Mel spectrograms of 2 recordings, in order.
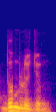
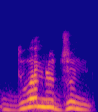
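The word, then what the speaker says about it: دملج: là, par exemple, j'aurais dit Douamlujun. Encore, répète encore. Alors, j'aurais dit mince. Jouam Lujun. Moi, Voilà, je dis ça, en fait. ouais, mais On l'entend pas. non, on n'entend pas le on n'entend pas le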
